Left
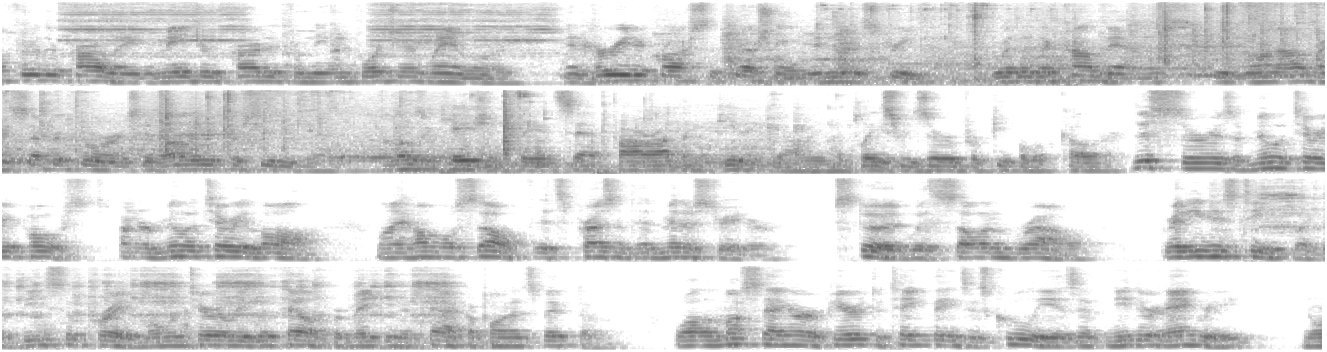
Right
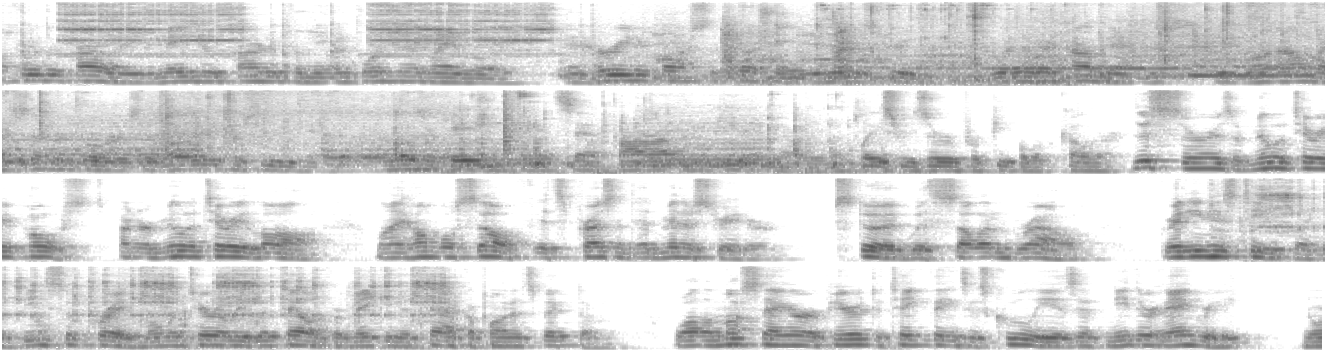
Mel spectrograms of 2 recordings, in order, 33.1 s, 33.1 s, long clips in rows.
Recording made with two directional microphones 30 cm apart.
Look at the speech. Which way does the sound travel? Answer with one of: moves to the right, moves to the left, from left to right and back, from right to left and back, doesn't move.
moves to the right.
